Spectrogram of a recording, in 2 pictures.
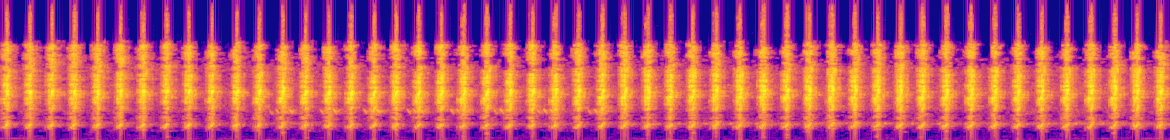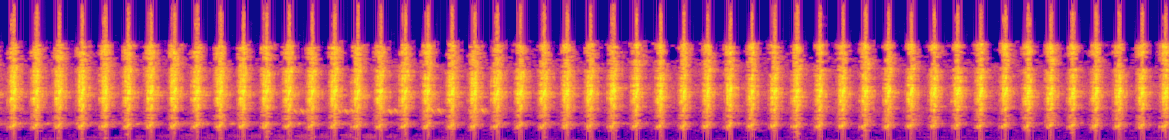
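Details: Belalang kecek, a katydid, rolling in the ngerol style, clear and rough: high, harsh clicks run together into one long steady trill, slightly quicker and very regular, with faint low background murmur.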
